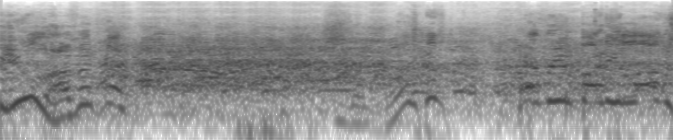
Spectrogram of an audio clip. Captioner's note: laughing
